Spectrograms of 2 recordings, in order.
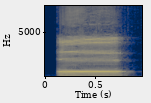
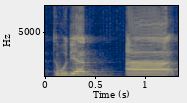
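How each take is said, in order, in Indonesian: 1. Vokalnya condong sepenuhnya ke bunyi e. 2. Vokalnya adalah bunyi a terbuka biasa.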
